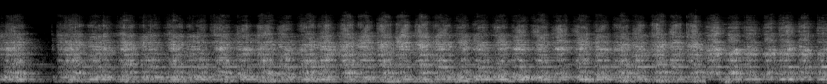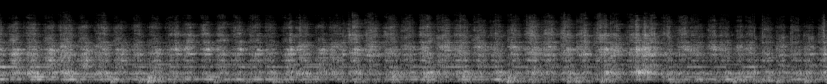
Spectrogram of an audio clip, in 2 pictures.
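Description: A small steel file rasping in quick back-and-forth strokes on a forged steel cross clamped in a bench vise, with steady ringing tones under the strokes. There is a brief break just after the start, and the filing stops suddenly at the end.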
